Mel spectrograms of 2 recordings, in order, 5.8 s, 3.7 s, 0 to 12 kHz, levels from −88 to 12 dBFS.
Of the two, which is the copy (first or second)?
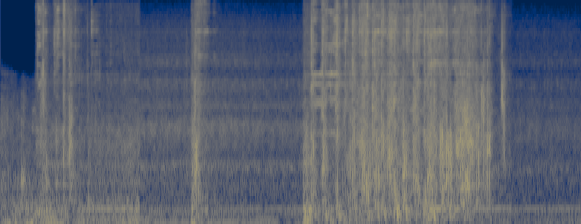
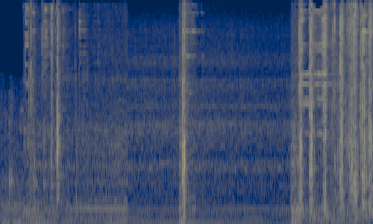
first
